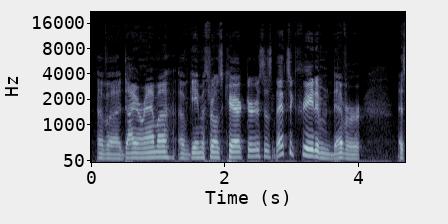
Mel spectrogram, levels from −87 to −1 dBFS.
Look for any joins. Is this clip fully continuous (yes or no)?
no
